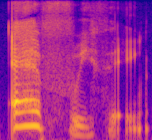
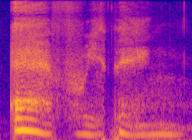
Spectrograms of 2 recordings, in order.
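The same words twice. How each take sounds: First: Said in the usual way. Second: A creepy hushed answer; ominous whisper. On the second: Acted. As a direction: breathe "Everything" like a secret. Ominous one-word reveal.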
